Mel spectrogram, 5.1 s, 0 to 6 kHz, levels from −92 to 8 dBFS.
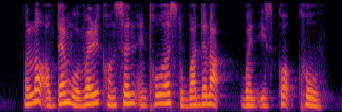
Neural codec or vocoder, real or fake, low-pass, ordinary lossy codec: codec, 16 kHz, 2 kbps, FunCodec, trained on Chinese and English, 25 frames a second; fake; 5.4 kHz; none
